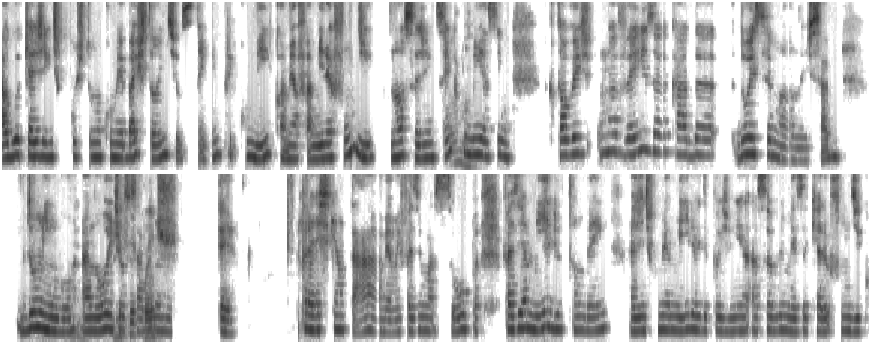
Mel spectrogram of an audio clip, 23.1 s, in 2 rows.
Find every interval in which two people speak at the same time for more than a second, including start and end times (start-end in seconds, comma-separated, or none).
12.4-13.9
